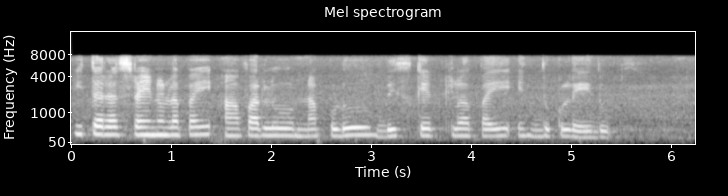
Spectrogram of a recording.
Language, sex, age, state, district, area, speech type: Telugu, female, 30-45, Telangana, Peddapalli, rural, read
